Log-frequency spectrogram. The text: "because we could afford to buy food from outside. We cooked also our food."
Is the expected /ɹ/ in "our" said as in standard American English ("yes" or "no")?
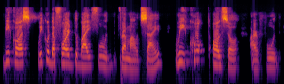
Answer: no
